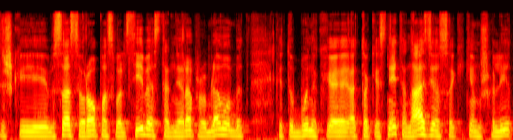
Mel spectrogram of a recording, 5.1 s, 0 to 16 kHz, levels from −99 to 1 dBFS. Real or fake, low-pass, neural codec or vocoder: real; 10.8 kHz; none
